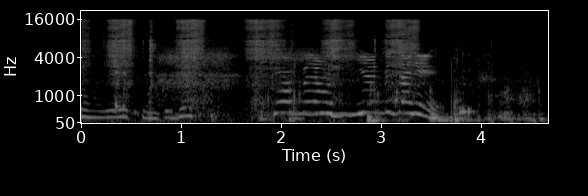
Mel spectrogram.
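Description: A broom sweeps briskly across a rug.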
